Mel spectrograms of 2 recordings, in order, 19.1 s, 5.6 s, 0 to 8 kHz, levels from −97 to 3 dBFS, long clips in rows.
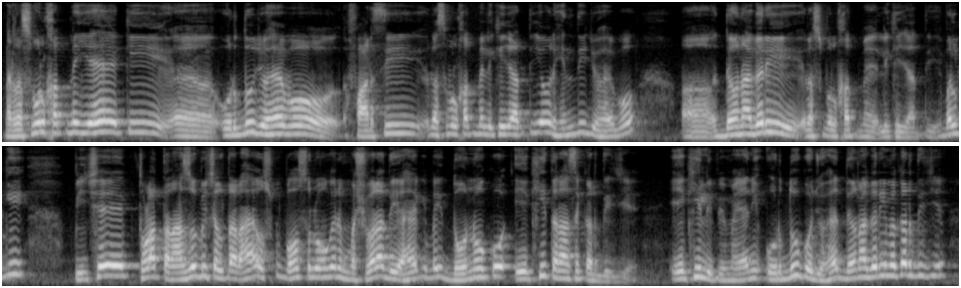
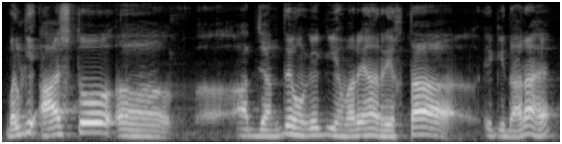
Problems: none marked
